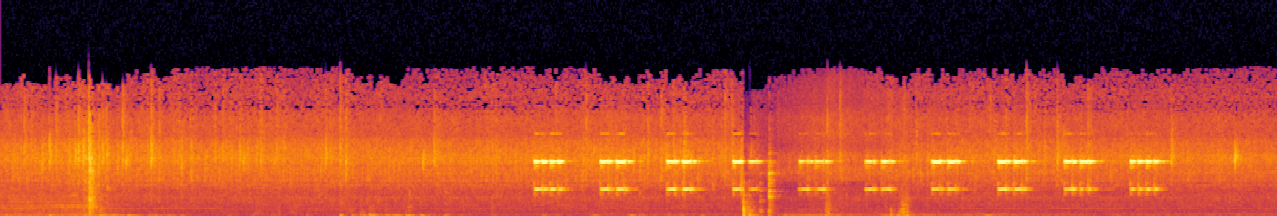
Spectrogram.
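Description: An electronic kitchen-appliance beeper sounding about once a second, ten short beeps starting about halfway through. Partway through, a hot glass dish is set down on a wooden board with a knock.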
